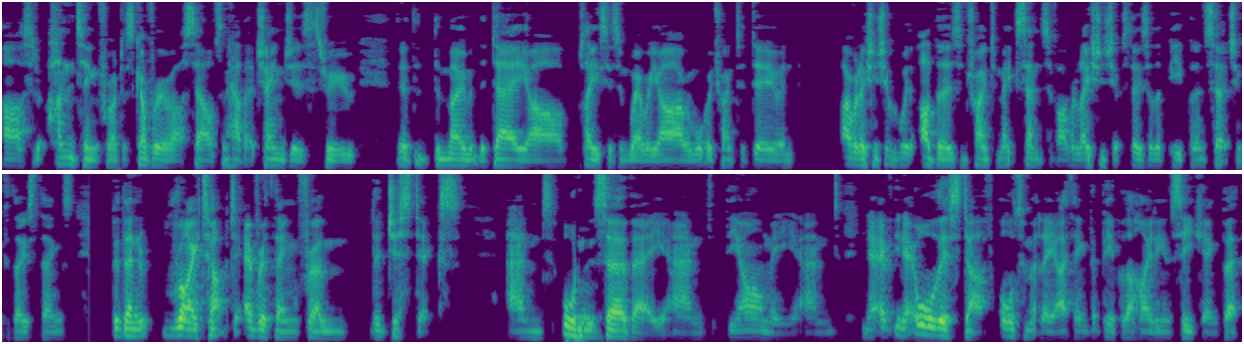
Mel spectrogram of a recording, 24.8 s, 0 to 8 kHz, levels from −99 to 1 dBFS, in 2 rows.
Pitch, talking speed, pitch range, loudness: 100 Hz, 215 wpm, 95-125 Hz, -31 LUFS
